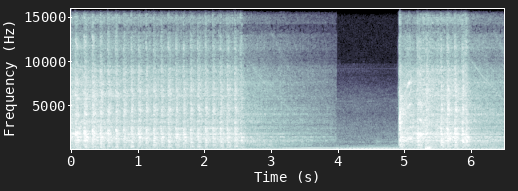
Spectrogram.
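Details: EVO 8 first start after a rebuild with a repaired 20G turbo, new downpipe, EVO 4/5/6 radiator and intercooler piping, cranked with the crank position sensor unplugged, then plugged in: rhythmic cranking pulses, then it catches and settles. A healthy first start.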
